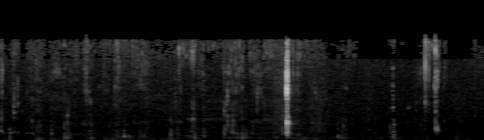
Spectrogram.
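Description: Close-miked chewing of a mouthful of pepperoni pizza: soft wet mouth sounds and small crunches, with one sharp click about three seconds in.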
